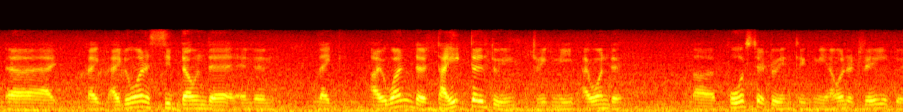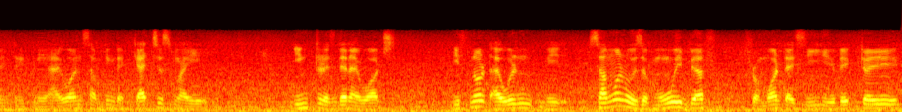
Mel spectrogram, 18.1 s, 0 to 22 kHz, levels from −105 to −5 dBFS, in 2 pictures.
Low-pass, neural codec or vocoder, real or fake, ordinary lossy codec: 7.2 kHz; codec, 16 kHz in and 24 kHz out, 1 kbps, XY-Tokenizer; fake; MP3, 64 kbps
